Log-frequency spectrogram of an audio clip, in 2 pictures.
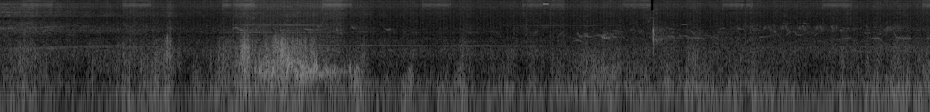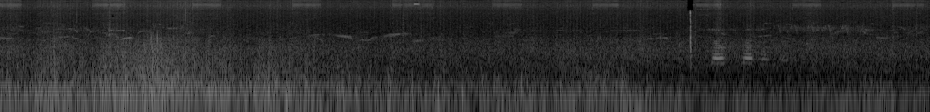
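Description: Electric RC model plane's motor and propeller whining as it passes close overhead, loudest about three seconds in, then fading as it flies off. Wind on the microphone runs throughout.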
